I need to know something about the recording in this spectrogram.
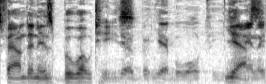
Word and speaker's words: Boötes: And the constellation it's found in is Boötes.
